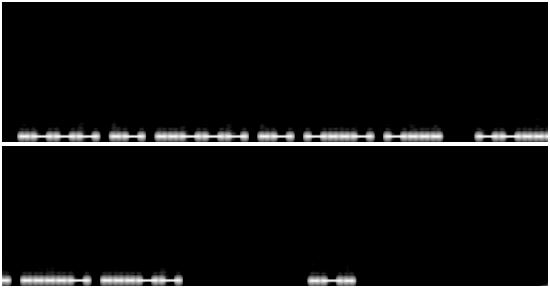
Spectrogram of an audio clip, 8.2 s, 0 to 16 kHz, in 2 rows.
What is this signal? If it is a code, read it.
Morse code, heard as a keyed tone, about 28 wpm, 700 Hz. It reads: JA2AXB 743 R
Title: Worked All Europe DX Contest - QTC Exchange - 28wpm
